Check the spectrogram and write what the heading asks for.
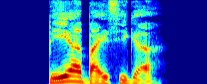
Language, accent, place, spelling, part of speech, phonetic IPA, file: German, Germany, Berlin, bärbeißiger, adjective, [ˈbɛːɐ̯ˌbaɪ̯sɪɡɐ], De-bärbeißiger.ogg
- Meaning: 1. comparative degree of bärbeißig 2. inflection of bärbeißig: strong/mixed nominative masculine singular 3. inflection of bärbeißig: strong genitive/dative feminine singular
